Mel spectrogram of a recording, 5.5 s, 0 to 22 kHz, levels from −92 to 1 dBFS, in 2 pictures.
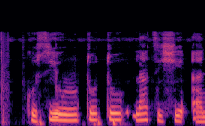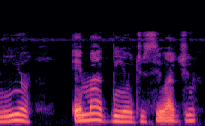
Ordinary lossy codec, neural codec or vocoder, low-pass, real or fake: none; none; none; real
